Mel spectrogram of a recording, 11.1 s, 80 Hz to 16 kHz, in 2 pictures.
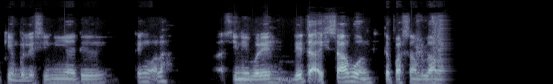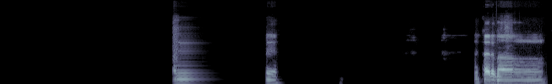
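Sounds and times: man making wordless sounds: 0.0 - 4.6, 7.3 - 8.4, 10.3 - 11.0.

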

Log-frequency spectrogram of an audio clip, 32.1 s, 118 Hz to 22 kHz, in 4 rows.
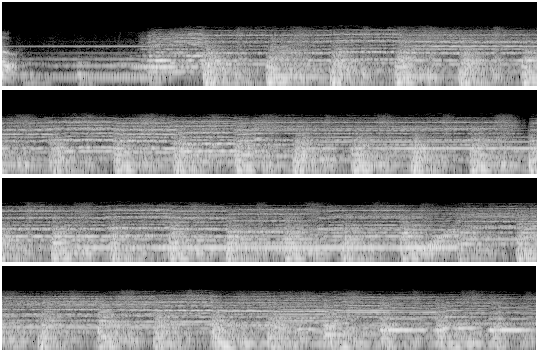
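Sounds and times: orchestral film music: 0.0 - 32.0.

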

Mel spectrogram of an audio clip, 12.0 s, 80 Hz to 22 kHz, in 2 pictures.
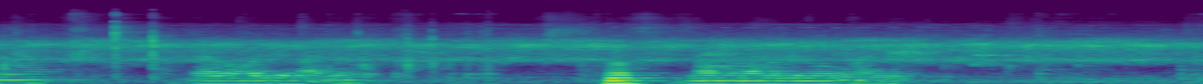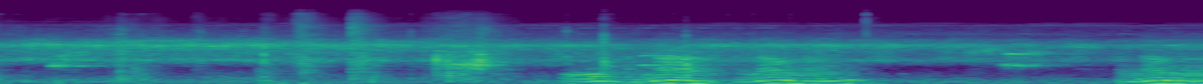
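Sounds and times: frogs croaking: 0.0 - 12.0
insects chirping: 0.0 - 12.0.

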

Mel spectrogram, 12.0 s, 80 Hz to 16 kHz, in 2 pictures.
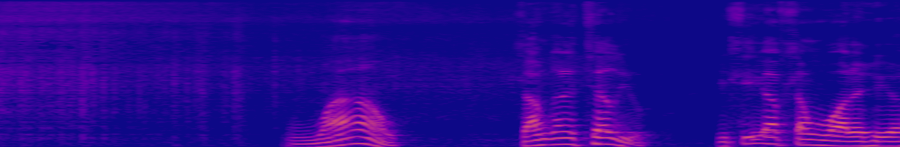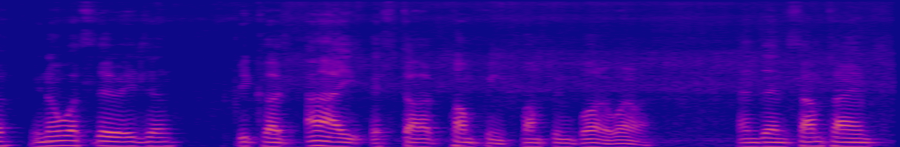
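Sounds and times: steam iron hissing: 0.0 - 4.1, 7.4 - 12.0.

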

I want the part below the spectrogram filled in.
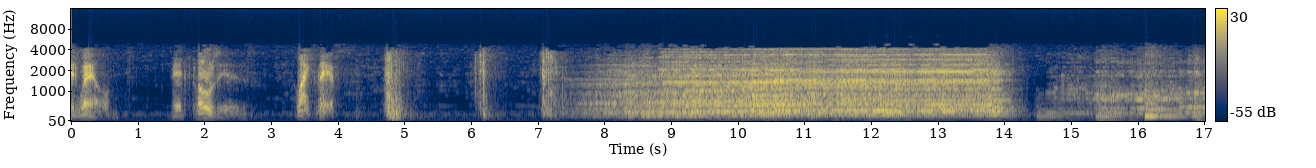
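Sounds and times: dramatic music chord: 7.4 - 17.0.

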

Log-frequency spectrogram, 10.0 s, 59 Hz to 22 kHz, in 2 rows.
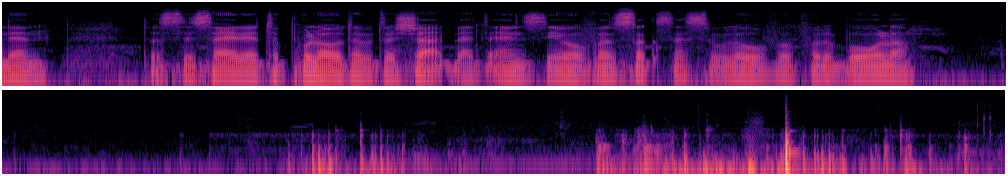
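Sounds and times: camera handling rustles and knocks: 8.0 - 10.0.

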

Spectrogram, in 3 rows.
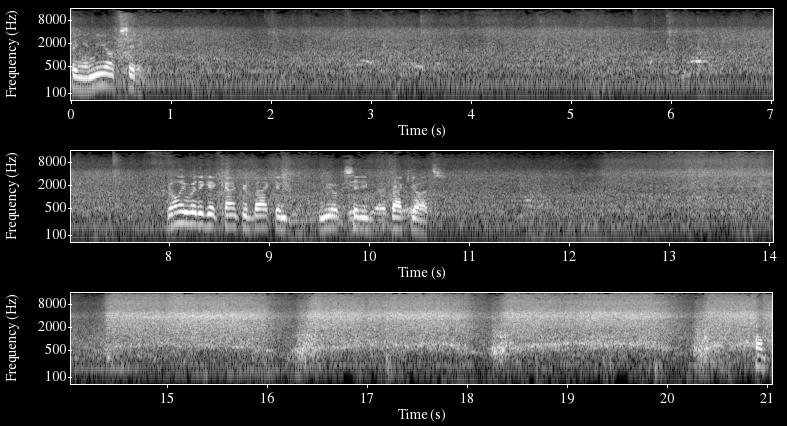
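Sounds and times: concrete pump humming: 0.0 - 21.0
concrete pump rushing hiss: 12.3 - 21.0.

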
